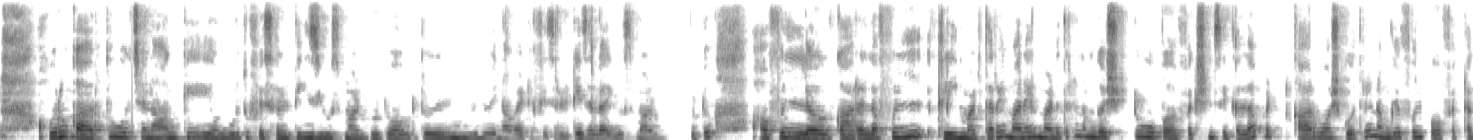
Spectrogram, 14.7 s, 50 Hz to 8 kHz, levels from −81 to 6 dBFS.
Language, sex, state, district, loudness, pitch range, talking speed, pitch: Kannada, female, Karnataka, Mysore, -23 LUFS, 225-260 Hz, 140 wpm, 235 Hz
